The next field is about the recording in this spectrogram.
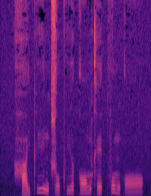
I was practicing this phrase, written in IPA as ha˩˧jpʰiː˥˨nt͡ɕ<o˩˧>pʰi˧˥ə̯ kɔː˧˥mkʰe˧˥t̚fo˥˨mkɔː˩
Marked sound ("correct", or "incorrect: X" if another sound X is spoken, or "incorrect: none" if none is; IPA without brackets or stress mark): correct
